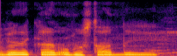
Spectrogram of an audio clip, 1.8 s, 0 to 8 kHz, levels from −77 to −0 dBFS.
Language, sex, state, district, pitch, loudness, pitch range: Chakma, female, Tripura, West Tripura, 240 Hz, -12 LUFS, 235-250 Hz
